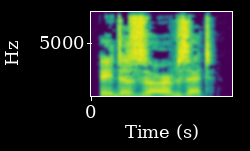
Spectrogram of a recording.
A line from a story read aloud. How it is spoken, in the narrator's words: bellowed at those clouds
